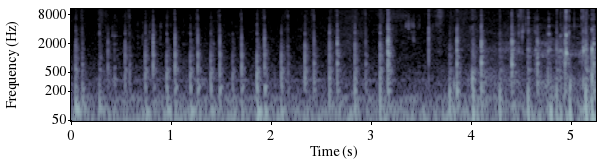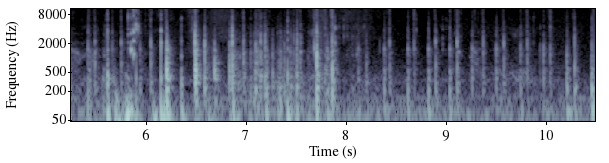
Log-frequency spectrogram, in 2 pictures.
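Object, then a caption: Latex balloon. A medium teal latex balloon, hollow and air-filled, is held in one hand and tapped with the fingertips near the microphones. Rapid, irregular soft taps give dull, hollow thumps with a strong low body and almost no ring. The taps grow louder and busier in the middle before settling back to a quieter patter.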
